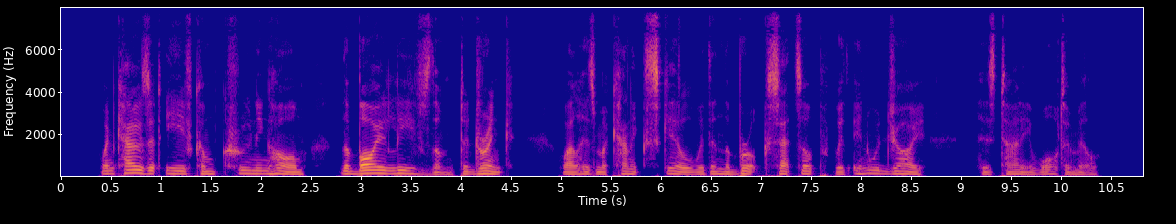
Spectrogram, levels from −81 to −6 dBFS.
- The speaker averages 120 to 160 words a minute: Yes, average, 145 wpm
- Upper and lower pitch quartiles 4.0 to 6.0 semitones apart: Yes, average, 4.3 semitones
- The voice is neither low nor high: No, low, 115 Hz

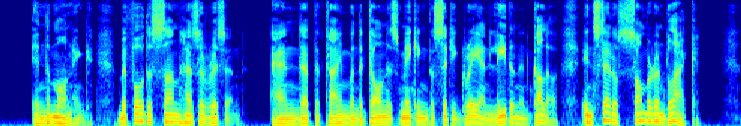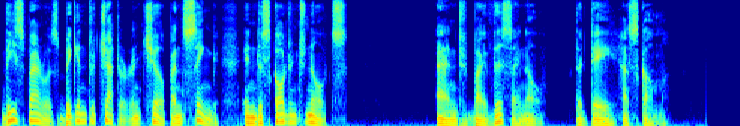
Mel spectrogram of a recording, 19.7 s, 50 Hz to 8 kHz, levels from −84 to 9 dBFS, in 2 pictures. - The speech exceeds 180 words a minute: No, average, 150 wpm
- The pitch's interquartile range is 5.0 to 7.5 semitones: Yes, average, 5.3 semitones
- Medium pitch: No, low, 100 Hz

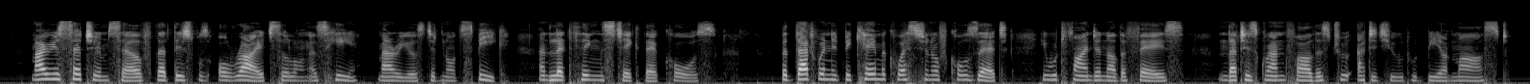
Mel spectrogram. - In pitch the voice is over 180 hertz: Yes, high, 190 Hz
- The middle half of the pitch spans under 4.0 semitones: Yes, average, 3.4 semitones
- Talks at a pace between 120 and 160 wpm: No, average, 180 wpm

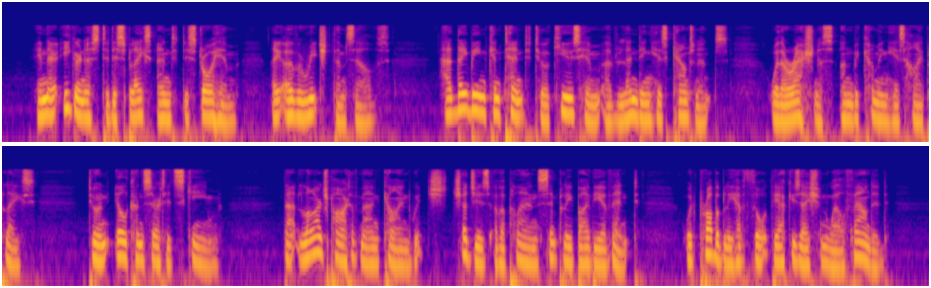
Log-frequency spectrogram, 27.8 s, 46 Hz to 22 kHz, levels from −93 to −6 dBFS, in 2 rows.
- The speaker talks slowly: Yes, slow, 120 wpm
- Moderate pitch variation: Yes, average, 3.8 semitones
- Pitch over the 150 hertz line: No, low, 130 Hz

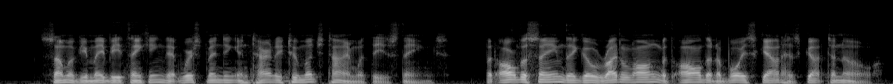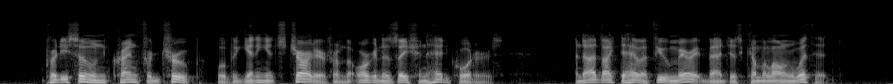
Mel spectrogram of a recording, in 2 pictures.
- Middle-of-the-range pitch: No, very low, 95 Hz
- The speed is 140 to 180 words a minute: No, average, 200 wpm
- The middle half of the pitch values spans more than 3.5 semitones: Yes, average, 4.2 semitones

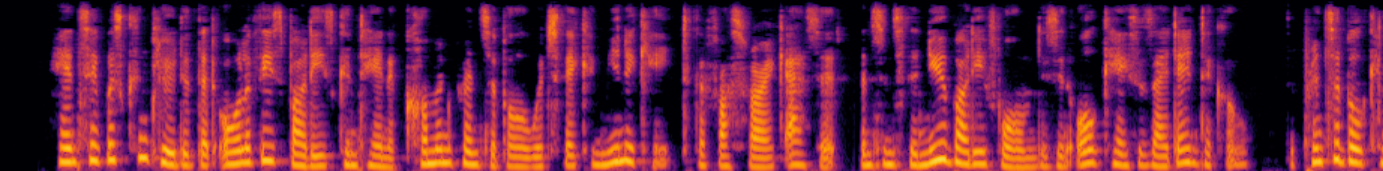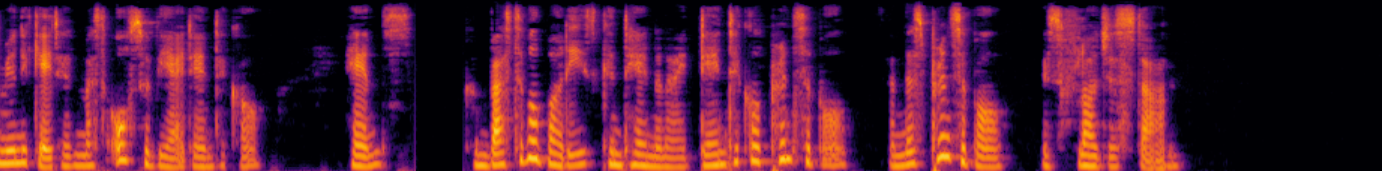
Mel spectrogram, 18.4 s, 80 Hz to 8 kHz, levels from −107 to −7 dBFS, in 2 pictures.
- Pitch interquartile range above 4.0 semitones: Yes, average, 4.6 semitones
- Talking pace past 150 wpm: Yes, average, 175 wpm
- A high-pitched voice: Yes, high, 195 Hz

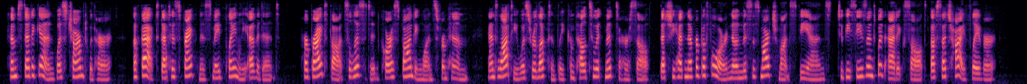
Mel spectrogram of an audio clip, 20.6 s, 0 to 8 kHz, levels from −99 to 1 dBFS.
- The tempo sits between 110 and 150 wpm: Yes, average, 145 wpm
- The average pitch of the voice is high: Yes, high, 245 Hz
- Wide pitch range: Yes, wide, 7.1 semitones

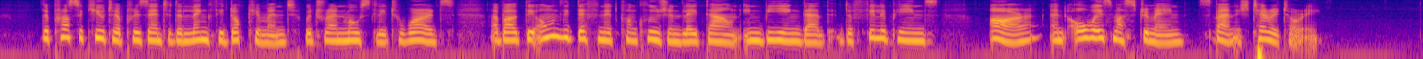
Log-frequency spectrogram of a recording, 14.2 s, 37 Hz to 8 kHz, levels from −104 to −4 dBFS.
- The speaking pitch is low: No, high, 205 Hz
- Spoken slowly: Yes, slow, 130 wpm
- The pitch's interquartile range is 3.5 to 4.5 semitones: No, average, 3.1 semitones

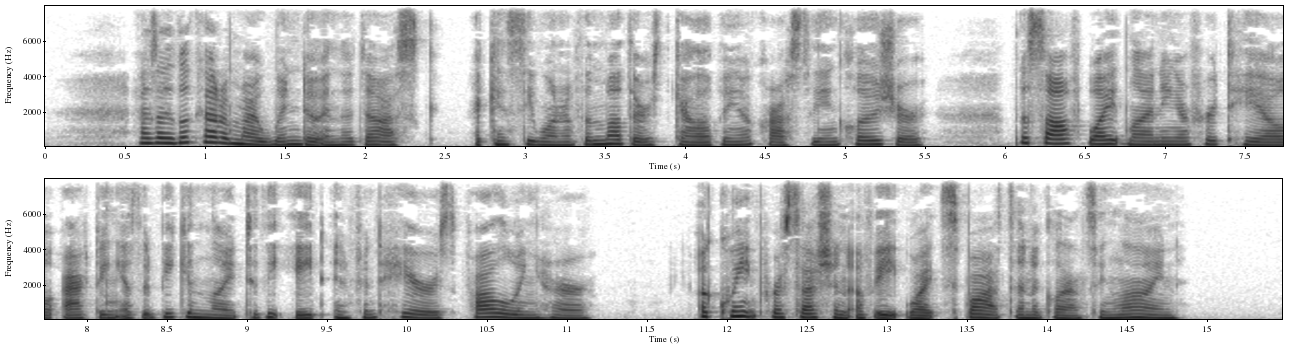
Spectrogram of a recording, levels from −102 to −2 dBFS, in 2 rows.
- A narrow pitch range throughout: No, average, 3.8 semitones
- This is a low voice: No, medium, 185 Hz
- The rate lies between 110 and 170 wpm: No, average, 200 wpm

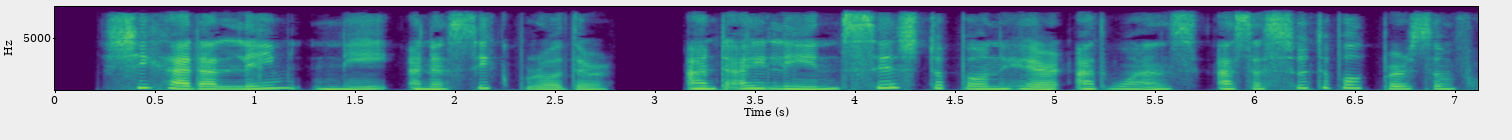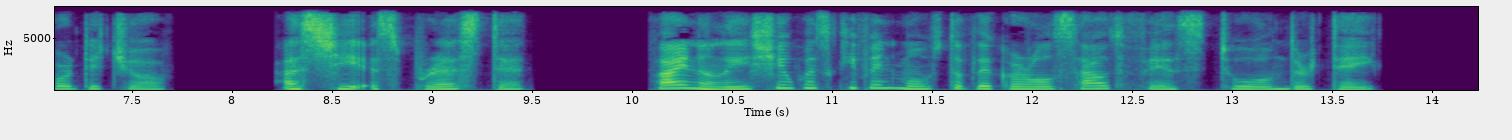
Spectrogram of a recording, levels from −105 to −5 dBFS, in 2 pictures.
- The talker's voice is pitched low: No, high, 235 Hz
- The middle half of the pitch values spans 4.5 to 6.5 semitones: No, average, 3.5 semitones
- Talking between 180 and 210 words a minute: No, average, 160 wpm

